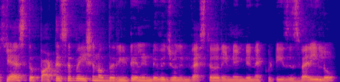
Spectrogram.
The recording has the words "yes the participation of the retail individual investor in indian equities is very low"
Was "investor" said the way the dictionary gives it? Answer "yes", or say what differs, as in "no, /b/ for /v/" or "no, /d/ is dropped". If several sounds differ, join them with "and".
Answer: yes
